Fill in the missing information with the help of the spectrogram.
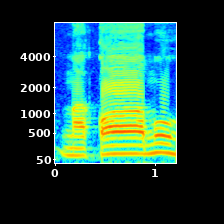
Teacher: یہاں پر بھی ہے قا، مد بھی ہے، ایک الف کے برابر کھینچنا ہے، ہا کو بھی کھینچنا ہے الٹا پیش کی وجہ سے۔ مقا، میم پیش مو، ہا الٹا پیش ہو، مقامہ۔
